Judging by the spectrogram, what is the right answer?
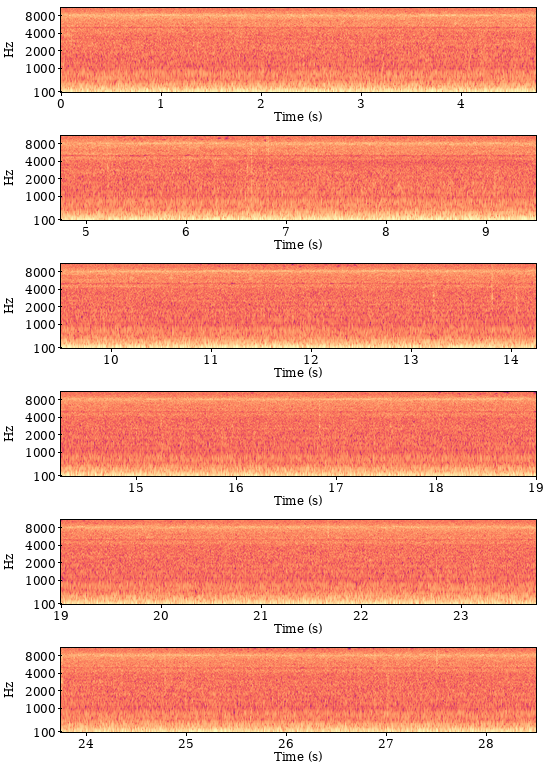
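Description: Steady low rumble inside an airliner cabin on its descent: engine and airflow noise.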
